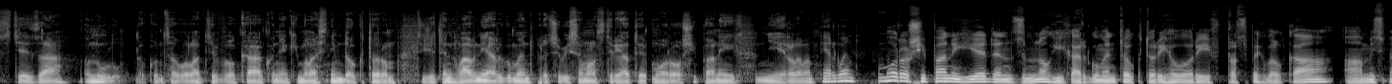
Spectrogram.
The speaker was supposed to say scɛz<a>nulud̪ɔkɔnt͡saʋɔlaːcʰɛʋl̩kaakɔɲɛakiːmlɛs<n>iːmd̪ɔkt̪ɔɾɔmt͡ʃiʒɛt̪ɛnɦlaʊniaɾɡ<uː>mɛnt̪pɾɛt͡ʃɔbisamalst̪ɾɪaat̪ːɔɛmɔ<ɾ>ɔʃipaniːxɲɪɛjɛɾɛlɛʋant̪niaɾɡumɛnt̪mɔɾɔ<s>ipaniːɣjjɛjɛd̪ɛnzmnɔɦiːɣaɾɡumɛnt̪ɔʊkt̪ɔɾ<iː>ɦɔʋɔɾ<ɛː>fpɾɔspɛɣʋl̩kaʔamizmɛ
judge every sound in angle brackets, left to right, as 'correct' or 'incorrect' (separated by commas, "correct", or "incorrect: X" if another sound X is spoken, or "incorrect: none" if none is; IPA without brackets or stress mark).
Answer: correct, correct, incorrect: u, correct, incorrect: ʃ, correct, incorrect: iː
